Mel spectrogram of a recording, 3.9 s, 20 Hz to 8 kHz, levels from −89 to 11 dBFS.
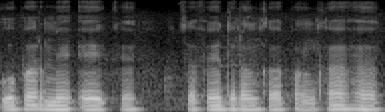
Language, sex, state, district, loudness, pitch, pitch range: Hindi, male, Jharkhand, Ranchi, -16 LUFS, 100 Hz, 95-105 Hz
